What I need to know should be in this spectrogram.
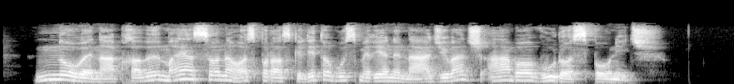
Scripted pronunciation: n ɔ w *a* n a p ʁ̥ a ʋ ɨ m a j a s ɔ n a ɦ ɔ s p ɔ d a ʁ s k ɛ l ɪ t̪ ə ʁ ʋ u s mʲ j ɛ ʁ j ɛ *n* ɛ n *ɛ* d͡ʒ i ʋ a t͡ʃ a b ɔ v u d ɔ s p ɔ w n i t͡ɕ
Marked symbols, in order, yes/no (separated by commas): no, yes, no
